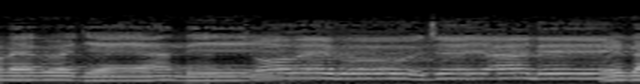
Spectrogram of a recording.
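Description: A man's voice chanting Pali grammar text in a melodic recitation tone, holding long notes with slow rises and falls in pitch and brief breaks between phrases.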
